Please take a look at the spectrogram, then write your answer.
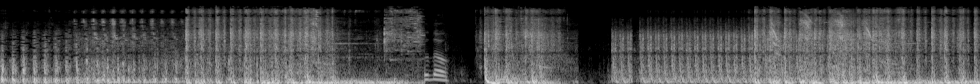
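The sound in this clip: Rapid automatic gunfire from a weapon in a video game match, pulled from a supply crate, rattles in dense, loud bursts that break off briefly twice before resuming.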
